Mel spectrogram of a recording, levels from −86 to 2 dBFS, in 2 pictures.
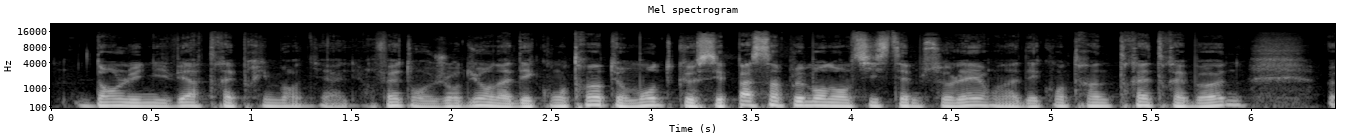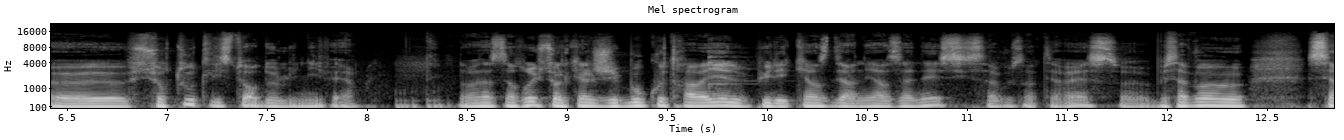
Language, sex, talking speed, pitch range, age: French, male, 270 wpm, 115-140 Hz, 40-59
